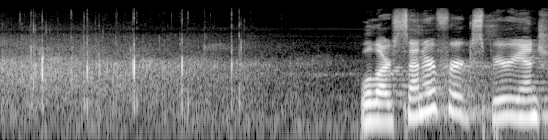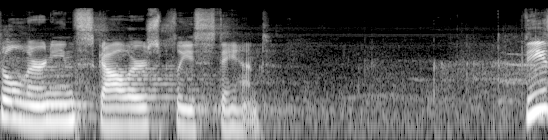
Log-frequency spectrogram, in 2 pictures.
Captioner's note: applause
